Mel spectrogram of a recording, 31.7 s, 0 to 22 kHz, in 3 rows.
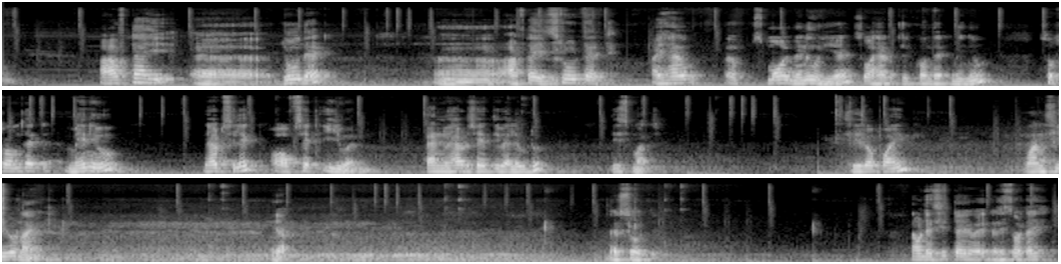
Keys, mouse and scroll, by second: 9.9-13.0 drag, 14.0 click, 16.3-19.4 drag, 26.2 click, 27.2-28.4 middle drag, 28.4 click, 29.9-31.7 middle drag.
